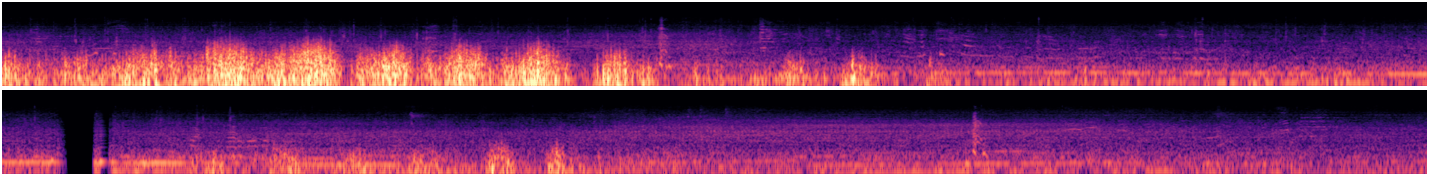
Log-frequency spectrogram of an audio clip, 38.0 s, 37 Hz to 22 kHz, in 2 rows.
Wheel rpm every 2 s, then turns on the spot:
0, 0, 0, 0, 0, 0, 0, 0, 0, 0, 0, 0, 0, 0, 0, 0, 0, 0, 0.
none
